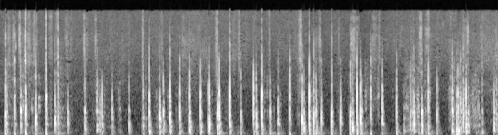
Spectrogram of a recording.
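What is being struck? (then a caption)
Silicone ears of a binaural microphone. Two people rapidly tap the silicone ears, set in plastic housings, of a white binaural microphone on a stand, using their fingertips from both sides. Dozens of short, dry, muffled taps land in an uneven, overlapping patter. Each tap has a soft low-mid thump, little brightness and no ring.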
